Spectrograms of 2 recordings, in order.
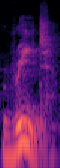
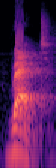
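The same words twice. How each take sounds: First: It is said with the present-tense vowel. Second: It is said with the past-tense vowel. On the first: The action happens now. "in the present tense, I would read it as read" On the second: The action happened before. "if I'm in the past tense... I pronounce it read"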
